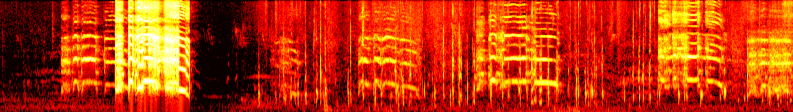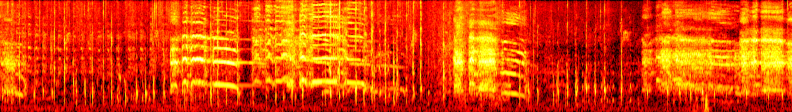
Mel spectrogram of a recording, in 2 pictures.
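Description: Several gamefowl roosters crowing one after another, about ten crows in all. The loudest, close by, comes about two seconds in; the rest are softer, from birds farther off.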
